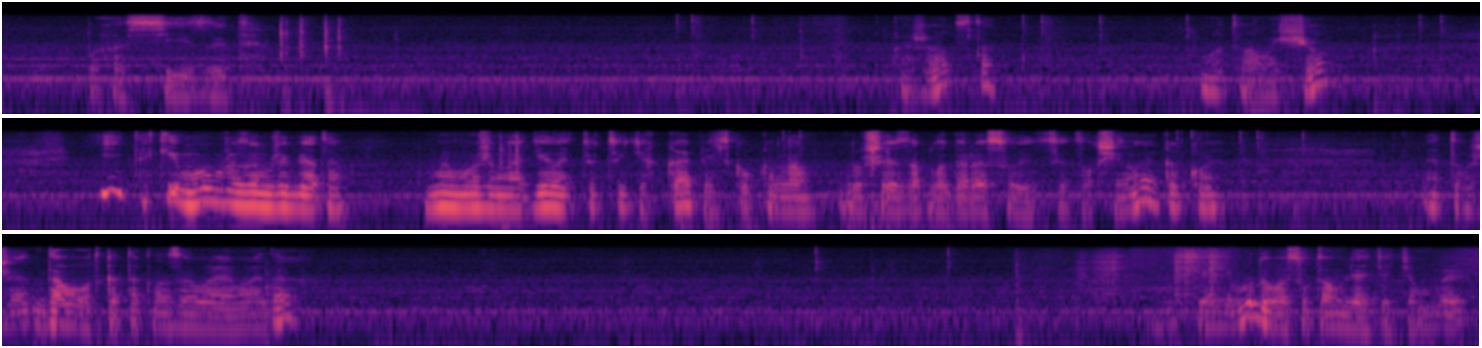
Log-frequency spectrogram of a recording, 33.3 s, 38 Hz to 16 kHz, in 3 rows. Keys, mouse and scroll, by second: 5.6-7.6 middle drag, 7.6 click, 8.2-9.2 middle drag, 9.2-9.6 scroll up 1, 10.6 click, 20.3 click, 20.8-23.8 middle drag, 28.4-29.2 scroll down 4, 29.2-32.2 middle drag.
